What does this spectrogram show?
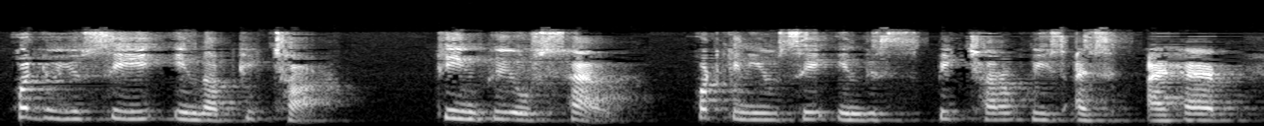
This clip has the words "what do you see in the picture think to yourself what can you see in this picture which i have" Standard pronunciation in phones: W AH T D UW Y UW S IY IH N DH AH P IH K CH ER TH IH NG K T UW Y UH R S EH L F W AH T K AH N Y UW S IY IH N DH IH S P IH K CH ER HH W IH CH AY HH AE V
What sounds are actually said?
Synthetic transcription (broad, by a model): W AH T D UW Y UW S IY IH N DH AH P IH K CH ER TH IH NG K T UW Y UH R S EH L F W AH T K AH N Y UW S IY IH N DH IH S P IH K CH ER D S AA S AY HH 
